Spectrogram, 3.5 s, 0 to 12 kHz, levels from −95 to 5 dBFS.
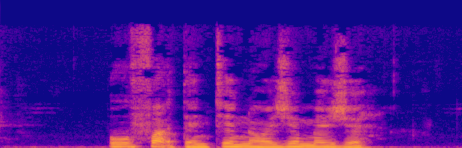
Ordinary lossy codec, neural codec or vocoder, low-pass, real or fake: MP3, 64 kbps; none; 9.9 kHz; real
